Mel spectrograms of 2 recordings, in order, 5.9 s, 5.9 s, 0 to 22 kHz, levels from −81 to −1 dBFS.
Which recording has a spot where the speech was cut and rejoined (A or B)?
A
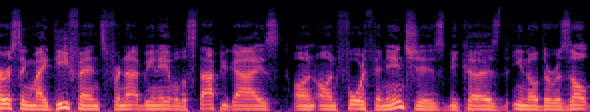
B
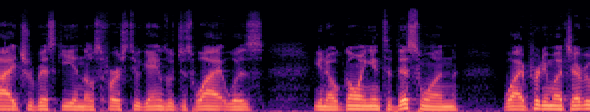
A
